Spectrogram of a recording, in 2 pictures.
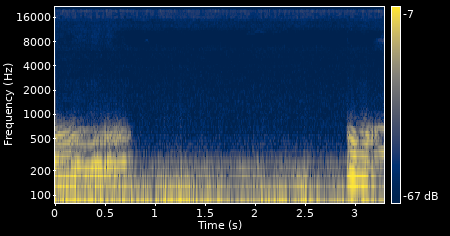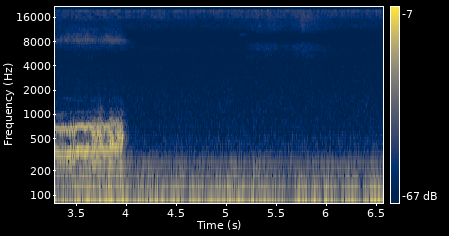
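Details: Norwegian Forest Cat napping on a rainy day: two soft, fluttering snores separated by a quiet pause against faint room hum; snoring.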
